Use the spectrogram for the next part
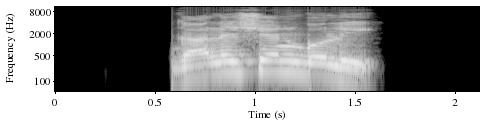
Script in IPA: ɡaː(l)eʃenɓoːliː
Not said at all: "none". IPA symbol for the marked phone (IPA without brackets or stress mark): l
